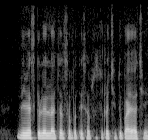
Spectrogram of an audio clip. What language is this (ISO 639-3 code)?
mai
